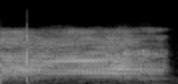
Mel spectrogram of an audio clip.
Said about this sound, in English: You can hear the buzzing sounds.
